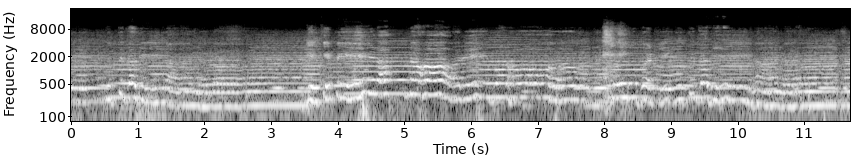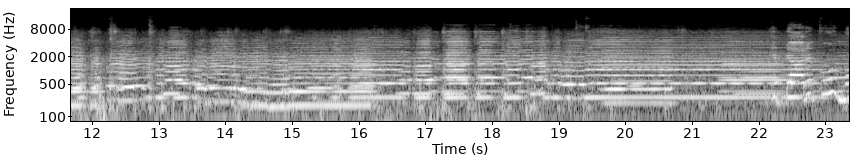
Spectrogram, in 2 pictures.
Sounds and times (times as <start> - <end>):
Accordion: 0.0 - 23.3.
